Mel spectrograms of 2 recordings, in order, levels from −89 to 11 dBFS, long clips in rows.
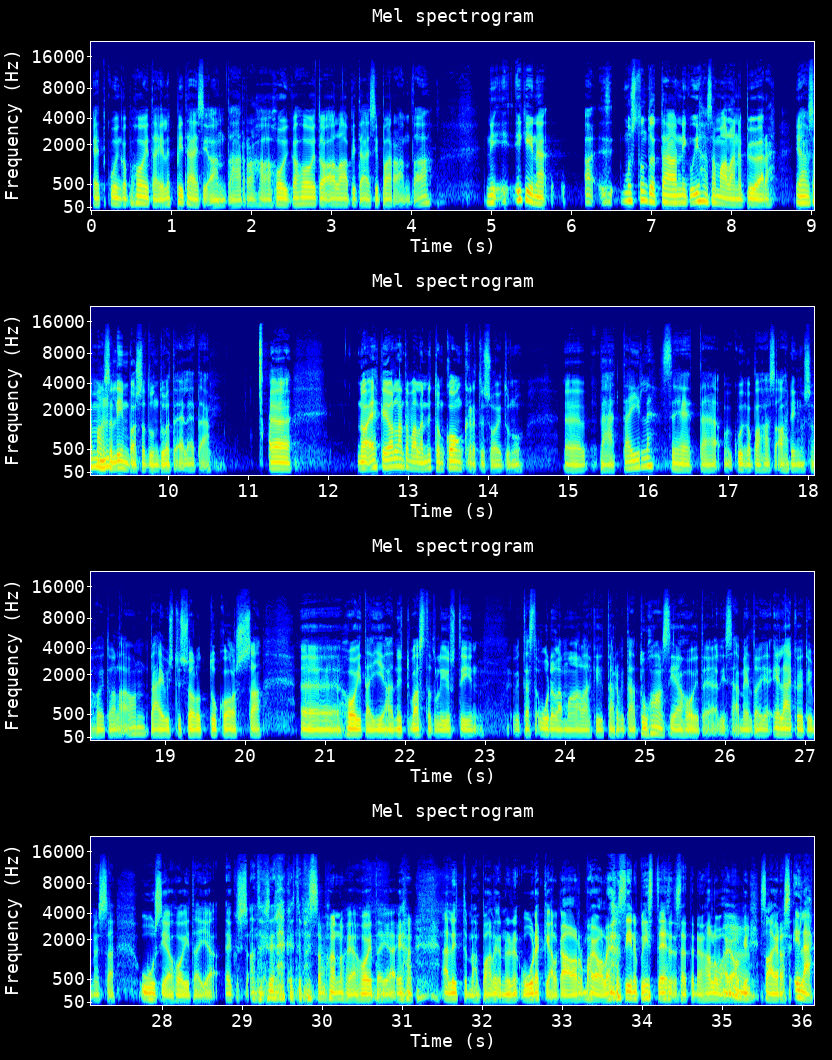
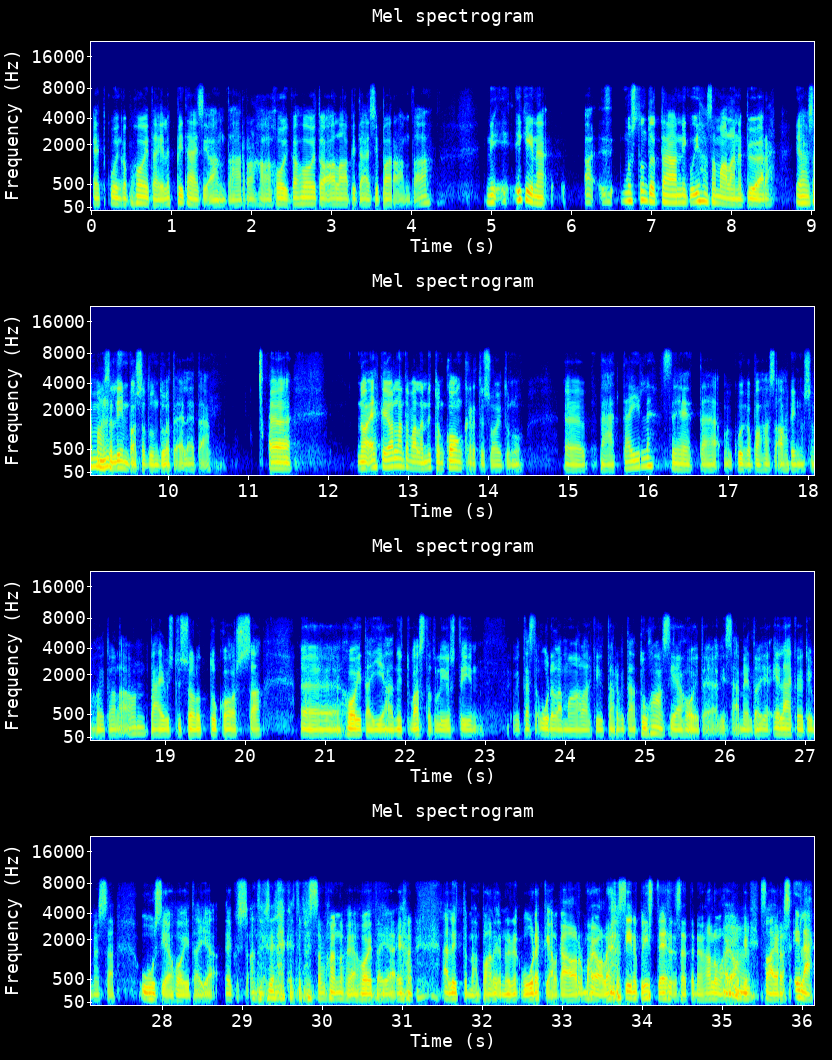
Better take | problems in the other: first | garbled, watery; badly; nothing above 8 kHz

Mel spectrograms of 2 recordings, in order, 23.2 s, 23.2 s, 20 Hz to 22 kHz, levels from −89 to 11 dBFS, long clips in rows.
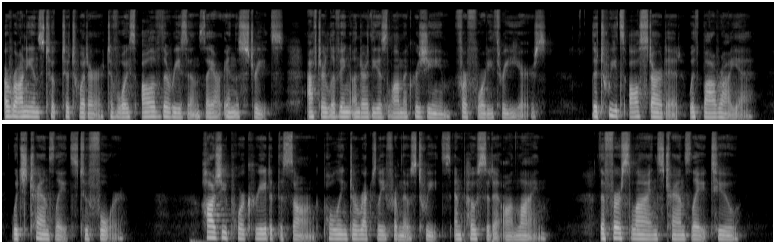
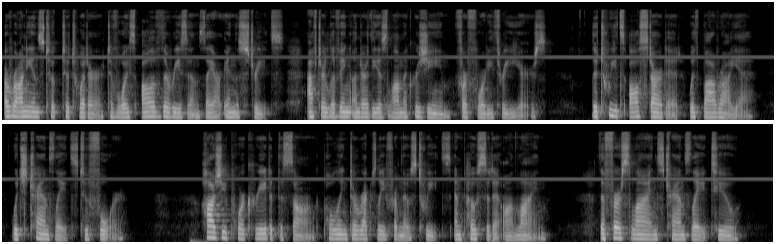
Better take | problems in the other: first | high-pitched whine; faint; throughout; 3 kHz, 25 dB below the speech

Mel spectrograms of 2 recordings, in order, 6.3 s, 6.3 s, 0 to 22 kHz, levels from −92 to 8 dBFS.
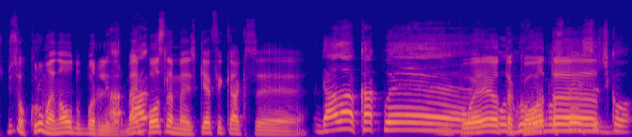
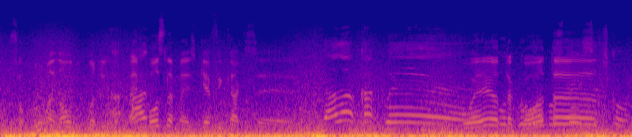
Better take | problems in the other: first | low rumble; loud; throughout; 4 dB below the speech

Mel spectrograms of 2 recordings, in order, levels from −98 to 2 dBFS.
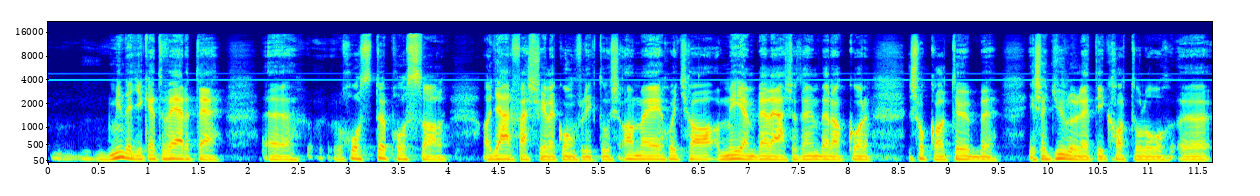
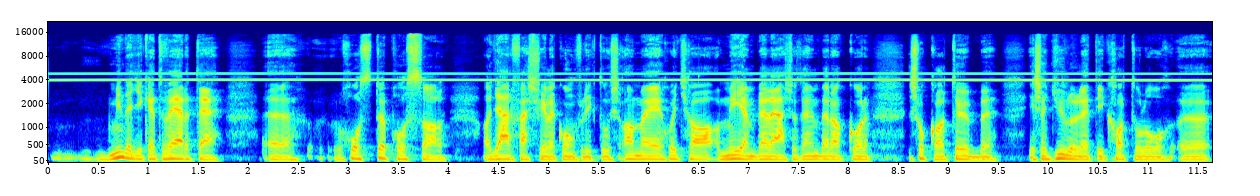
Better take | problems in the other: first | high-pitched whine; loud; throughout; 4 kHz, 7 dB below the speech; faint in the first

